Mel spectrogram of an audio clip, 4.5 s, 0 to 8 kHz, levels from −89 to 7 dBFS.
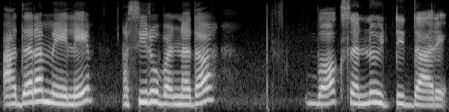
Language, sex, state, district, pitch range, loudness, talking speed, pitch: Kannada, female, Karnataka, Bangalore, 215-275 Hz, -13 LUFS, 80 wpm, 235 Hz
